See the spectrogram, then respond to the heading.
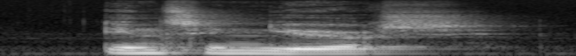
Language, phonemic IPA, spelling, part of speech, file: Dutch, /ˌɪŋɣeˈɲørs/, ingenieurs, noun, Nl-ingenieurs.ogg
- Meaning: plural of ingenieur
